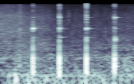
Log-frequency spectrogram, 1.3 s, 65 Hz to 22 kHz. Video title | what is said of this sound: ASMR 5 New Trigger Tries For Your Relaxation (Stereo/Panning) | it is a glass container encased in leather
